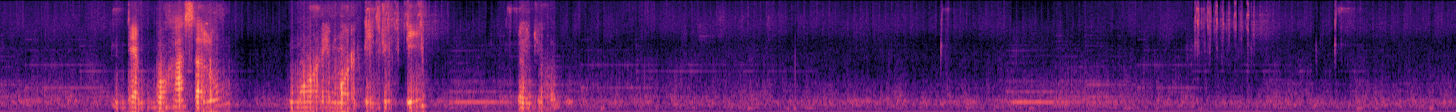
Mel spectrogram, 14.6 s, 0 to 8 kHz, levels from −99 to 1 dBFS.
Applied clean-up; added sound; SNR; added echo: neural separator model SepFormer DNS4.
